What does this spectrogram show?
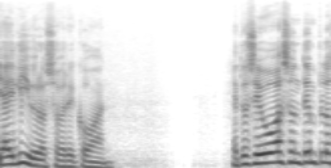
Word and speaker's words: koan: un concepto se llama koan que suena como el apellido de Alberto coan pero no se escribe igual se escribe creo que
